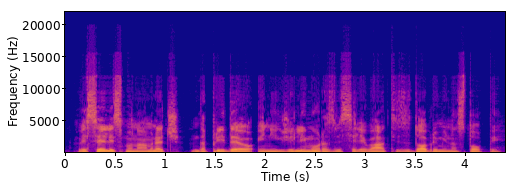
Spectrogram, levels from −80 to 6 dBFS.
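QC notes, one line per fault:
Throughout, Opus compression: the speech has a rough, grainy texture, with voiced sounds turning noisy rather than clean. This likely comes from Opus in its music mode, starved of bits near 24 kbps, keeping each band's energy but refilling thin bands with noise or folded copies of lower ones. The bandwidth stays full. A spectrogram shows harmonics smeared into speckled noise with few empty holes, and the waveform looks largely unchanged.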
